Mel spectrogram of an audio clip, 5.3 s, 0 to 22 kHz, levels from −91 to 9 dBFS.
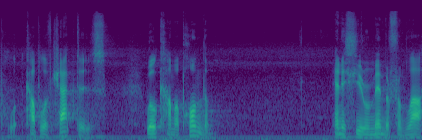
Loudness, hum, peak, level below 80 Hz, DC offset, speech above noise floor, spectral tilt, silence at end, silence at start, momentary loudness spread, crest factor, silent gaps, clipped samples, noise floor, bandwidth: -35 LUFS; 50 Hz at -60 dBFS; -12 dBFS; -60 dBFS; under 0.1%; 26 dB; -4.5 dB/octave; 0 s; 0 s; 11 LU; 24 dB; none; under 0.1%; -60 dBFS; 15.5 kHz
